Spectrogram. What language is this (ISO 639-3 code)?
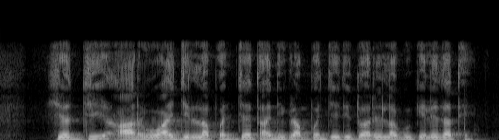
mar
